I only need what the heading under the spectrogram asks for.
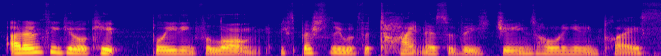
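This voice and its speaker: A woman voicing a gravelly teen girl. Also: on the low side, steady tone, brisk, darkish tone, no echo. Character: troubled teenage girl graffiti artist, restless. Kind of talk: first-person audio drama narration.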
